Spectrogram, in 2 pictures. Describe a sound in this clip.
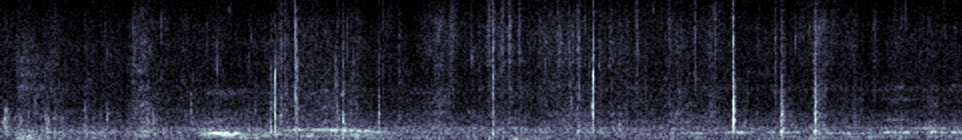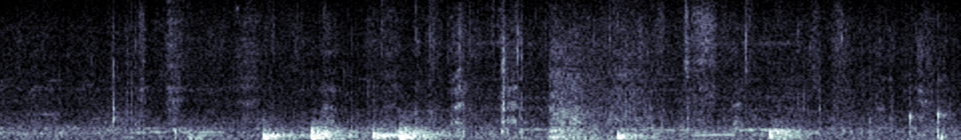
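A woman talks softly to puppies.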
